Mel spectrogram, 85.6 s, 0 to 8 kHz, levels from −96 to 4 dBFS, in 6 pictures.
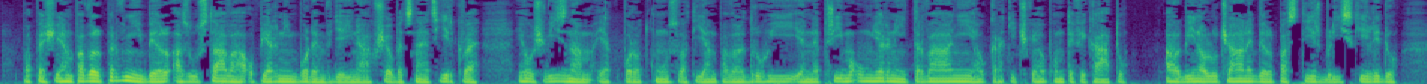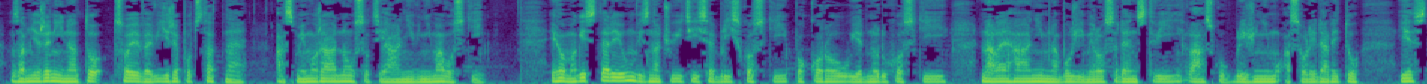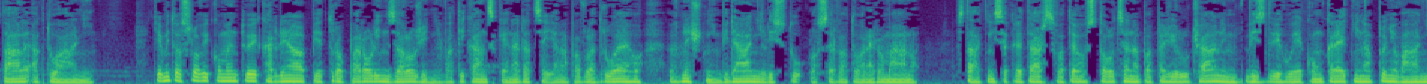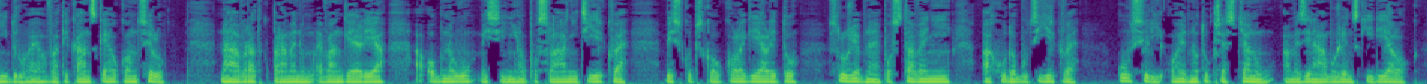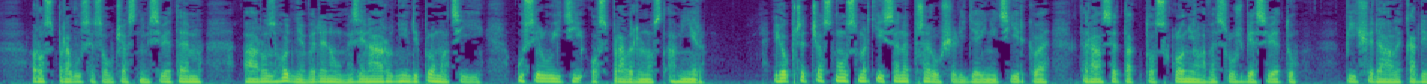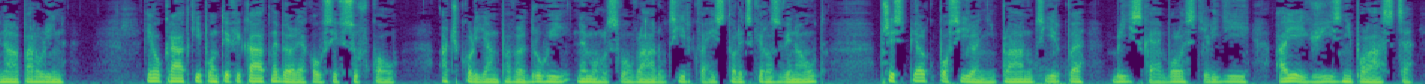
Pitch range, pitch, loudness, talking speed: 90-100 Hz, 95 Hz, -18 LUFS, 125 wpm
